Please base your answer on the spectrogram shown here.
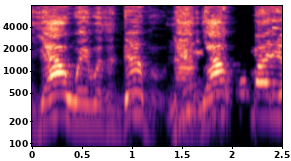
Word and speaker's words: Yahweh: But if you say Yad-Hey, Yad-Hey, then You that saying it wrong, Jay. It's Yahweh.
